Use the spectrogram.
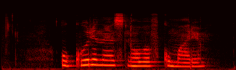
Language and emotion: Russian, neutral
